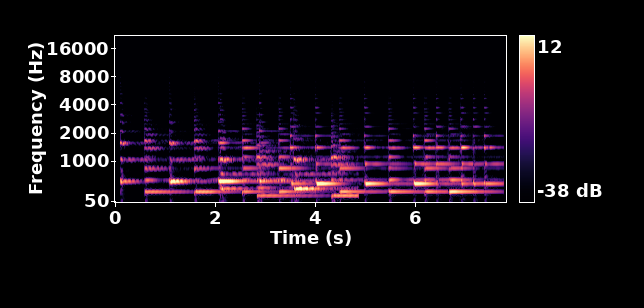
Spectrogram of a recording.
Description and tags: Sad Baloon
gateway, loop, pad, sound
